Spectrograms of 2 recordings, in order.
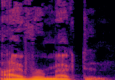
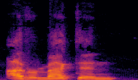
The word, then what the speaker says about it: Ivermectin: And they've already come out and said, I can never pronounce it. – Ivermectin. – Ivermectin. There you go.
